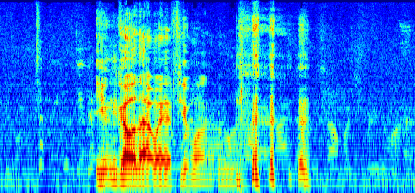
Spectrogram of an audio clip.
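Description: A middle-aged man laughs loudly close to a microphone.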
